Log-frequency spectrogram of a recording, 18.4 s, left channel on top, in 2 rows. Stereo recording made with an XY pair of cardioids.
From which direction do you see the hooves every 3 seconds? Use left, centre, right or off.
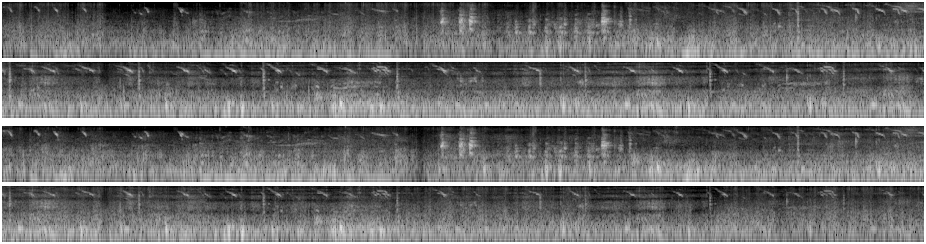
right, right, right, right, centre, left.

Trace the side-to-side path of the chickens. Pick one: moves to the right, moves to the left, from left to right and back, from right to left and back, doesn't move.
moves to the left.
